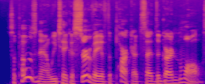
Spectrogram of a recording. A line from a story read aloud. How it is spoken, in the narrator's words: said Mr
